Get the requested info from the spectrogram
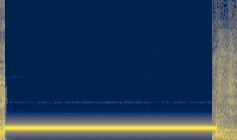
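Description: A censor bleep: one steady, pure, single-pitch electronic tone that cuts in abruptly over the clip's audio and holds unchanged, masking speech.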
